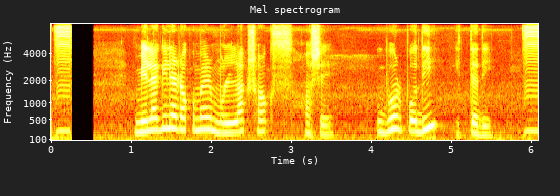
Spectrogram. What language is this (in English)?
Bangla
